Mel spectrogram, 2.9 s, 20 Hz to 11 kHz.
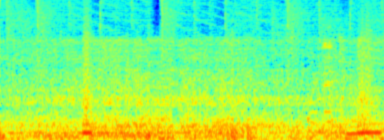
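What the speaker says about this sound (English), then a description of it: "That's the car rev matching when you downshift." A Nissan 370Z engine hums steadily, its revs briefly rising in a quick automatic rev-matching blip as a gear drops, with a voice talking over it.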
